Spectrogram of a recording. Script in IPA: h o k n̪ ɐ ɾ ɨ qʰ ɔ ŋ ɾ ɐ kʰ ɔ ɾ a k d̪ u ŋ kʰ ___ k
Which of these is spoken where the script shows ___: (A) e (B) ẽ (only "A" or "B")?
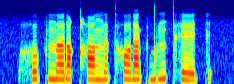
A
